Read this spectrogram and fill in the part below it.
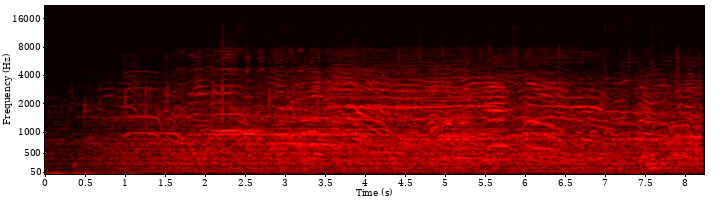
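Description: Many men and women call out excitedly close by.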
